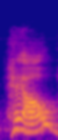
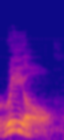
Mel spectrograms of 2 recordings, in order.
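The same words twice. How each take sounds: First: Said in the usual way. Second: "real" with a curled R, like a caipira R; "real" with a retroflex R and stress on RE; "real" said the English way, R curled back. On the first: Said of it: "em português". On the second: Shown as a demonstration. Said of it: "som do R do caipira".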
